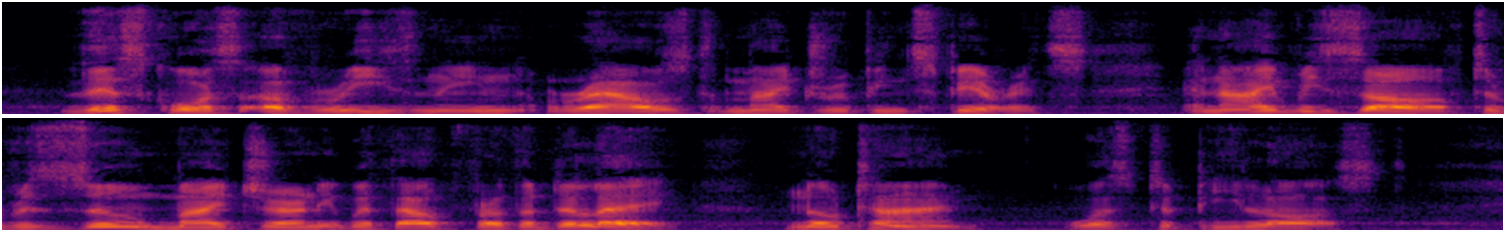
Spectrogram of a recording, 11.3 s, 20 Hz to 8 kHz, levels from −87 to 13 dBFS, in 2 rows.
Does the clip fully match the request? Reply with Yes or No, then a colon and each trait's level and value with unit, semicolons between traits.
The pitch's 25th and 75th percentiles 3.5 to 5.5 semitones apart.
No: average, 3.0 semitones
